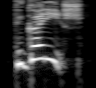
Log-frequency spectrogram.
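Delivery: high, urgent alarm; frantic high call; alarmed cry. A narrator's reading. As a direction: shout the warning at him. Varvara warns sleeping man.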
